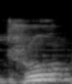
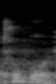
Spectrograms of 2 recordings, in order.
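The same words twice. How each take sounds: First: "ধ্রুব" broken into ধ্রু, pause, ব, first part pitched high; syllable split. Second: Said in the usual way. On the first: Shown as a demonstration. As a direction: raise ধ্রু in "Dhruv", then leave a gap before ব. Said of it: "সিলেবলে যদি ভাগ করে নিই". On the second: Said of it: "এটাকে যদি দল বিশ্লেষণ করি".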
